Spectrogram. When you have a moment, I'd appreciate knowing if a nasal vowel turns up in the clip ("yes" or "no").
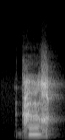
yes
